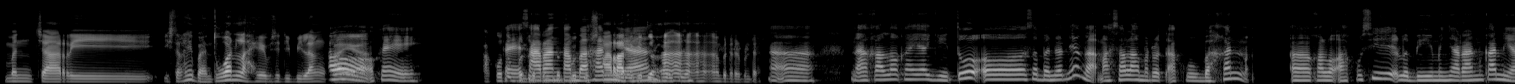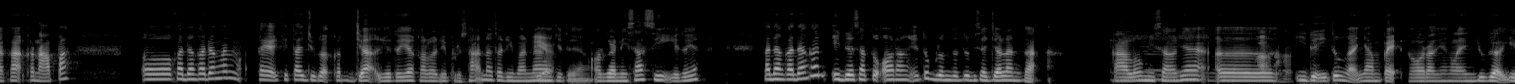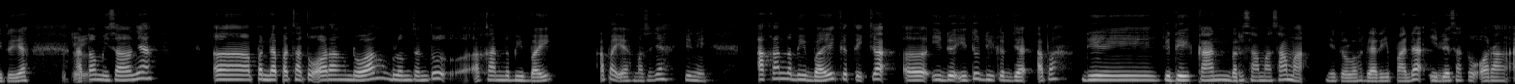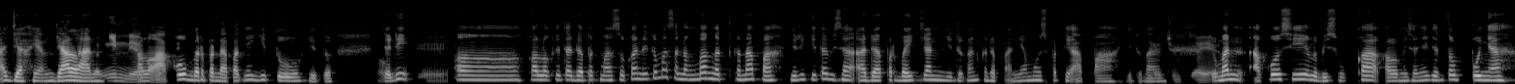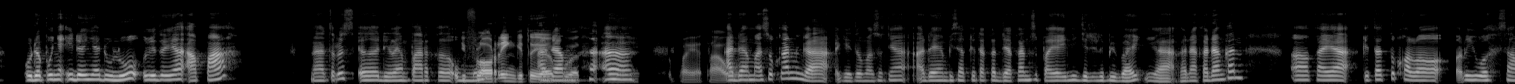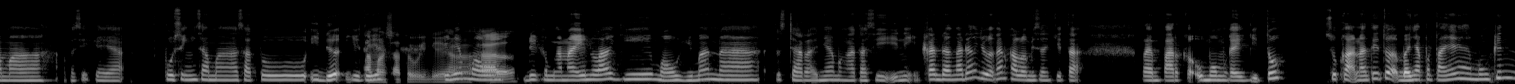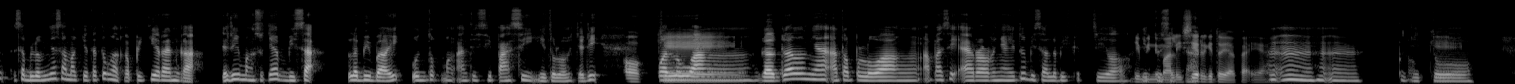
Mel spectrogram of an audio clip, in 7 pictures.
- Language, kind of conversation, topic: Indonesian, podcast, Apa saja tips untuk orang yang takut memulai perubahan?
- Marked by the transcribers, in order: drawn out: "Mmm"; in English: "Di-flooring"; in Sundanese: "riweuh"; in English: "error-nya"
